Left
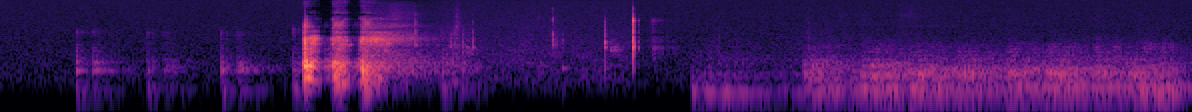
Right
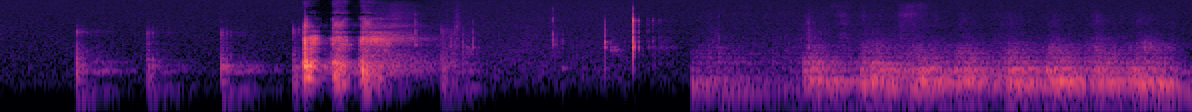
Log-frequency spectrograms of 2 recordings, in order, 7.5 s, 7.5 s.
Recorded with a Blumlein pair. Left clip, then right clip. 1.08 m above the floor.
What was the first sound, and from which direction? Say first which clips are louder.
Footsteps: right 5 dB; 65° right.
